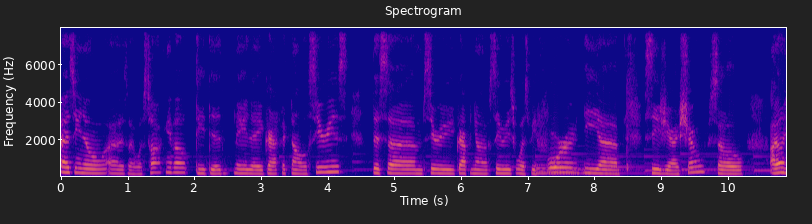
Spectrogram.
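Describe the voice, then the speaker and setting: A woman's fairly high-pitched voice at a moderate pace, with ordinary pitch variation and music in the background. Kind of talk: casual video review voiceover. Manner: unscripted, hesitant with many fillers.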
